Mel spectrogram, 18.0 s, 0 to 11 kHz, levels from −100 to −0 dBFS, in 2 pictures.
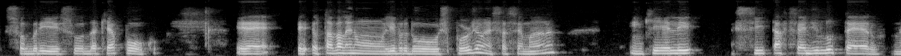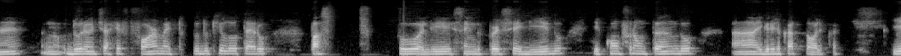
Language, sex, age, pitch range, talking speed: Portuguese, male, 20-39, 140-165 Hz, 140 wpm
